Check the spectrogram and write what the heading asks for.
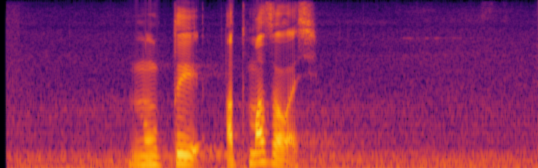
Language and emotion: Russian, neutral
